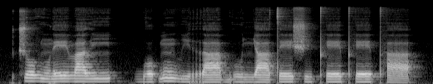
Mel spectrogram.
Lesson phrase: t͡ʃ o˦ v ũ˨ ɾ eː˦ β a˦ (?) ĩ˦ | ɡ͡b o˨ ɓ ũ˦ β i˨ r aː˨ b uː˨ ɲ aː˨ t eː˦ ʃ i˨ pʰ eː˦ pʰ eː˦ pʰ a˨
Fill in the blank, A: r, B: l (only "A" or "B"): B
